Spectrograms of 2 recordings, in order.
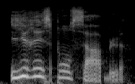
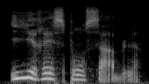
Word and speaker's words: irresponsable: Irresponsable. Don't pronounce the final E. Bl, bl will be the last sound. Sable. Irresponsable.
